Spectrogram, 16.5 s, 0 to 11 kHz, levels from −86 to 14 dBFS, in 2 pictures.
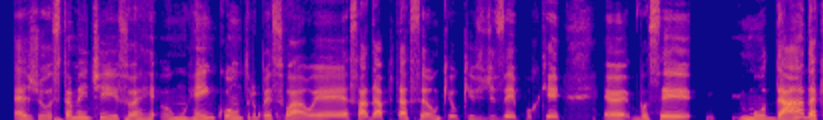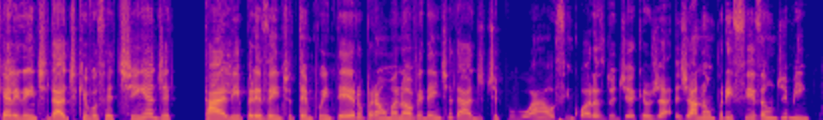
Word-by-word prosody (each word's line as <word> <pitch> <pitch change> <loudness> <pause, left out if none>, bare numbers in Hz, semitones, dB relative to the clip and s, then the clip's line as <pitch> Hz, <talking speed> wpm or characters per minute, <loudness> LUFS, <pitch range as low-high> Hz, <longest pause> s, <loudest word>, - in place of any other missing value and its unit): É 240 +2 +1
justamente 275 +4 -3
isso 205 -7 -4
é 185 - +1
re 200 0 -7
um 215 +4 -9
reencontro 255 +3 -3
pessoal. 250 - -1
É 180 +1 0
essa 205 +1 +1
adaptação 215 0 -1
que 225 - -9
eu 215 - -11
quis 215 -1 -12
dizer 215 -4 -3
porque, 195 0 -2 0.4
eh, 185 0 +3
você 205 0 +2 0.5
mudar 220 +6 +4
daquela 270 -4 +4
identidade 230 -3 +4
que 260 - -2
você 230 0 -3
tinha 240 +6 +2
de 255 -3 -3 0.3
tá 230 0 +7
ali 235 +1 +2
presente 230 -1 +1
o 225 - -18
tempo 225 +1 -2
inteiro 235 +5 +2
pra 265 -3 0
uma 250 0 -3
nova 235 +2 0
identidade, 255 -3 -3
tipo 225 -2 -10
uau, 260 +5 -3
5 240 +1 -8
horas 225 -2 -2
do 230 +1 -9
dia 225 +2 -2
que 240 - -8
eu 225 - -3
já 220 0 0
já 240 +4 +4
não 270 +1 -3
precisam 270 +1 0
de 295 +3 -7
mim. 230 -5 -7
230 Hz, 180 wpm, -23 LUFS, 215-255 Hz, 0.5 s, tá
